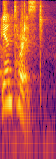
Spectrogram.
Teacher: the stress for interest is on the first syllable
